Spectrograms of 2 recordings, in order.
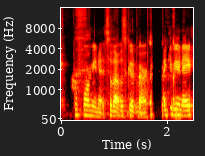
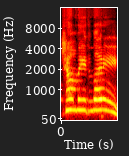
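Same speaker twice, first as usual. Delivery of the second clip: mock scream at very high pitch; 13 semitones higher than usual. Retelling a movie scene in a bathroom: imitating Cuba Gooding Jr. screaming. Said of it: "he's screaming it".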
